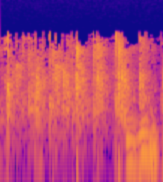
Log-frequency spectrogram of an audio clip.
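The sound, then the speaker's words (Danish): A group of people at a company general meeting applaud to approve a proposal authorizing the board to buy the company's shares: a dense, irregular patter of many hands clapping at once, steady for a couple of seconds, with a voice briefly audible over it toward the end. “Hvis man klapper, så er det forslag også vedtaget.”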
